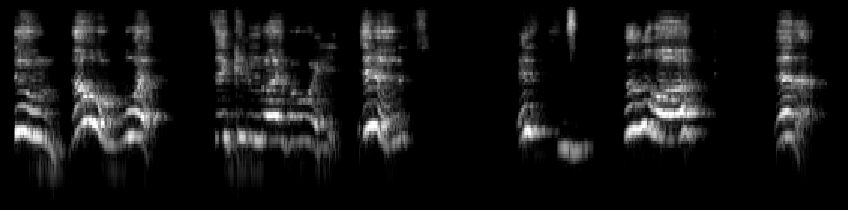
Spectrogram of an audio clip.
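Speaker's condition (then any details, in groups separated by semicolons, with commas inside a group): Cerebral palsy; wheelchair user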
